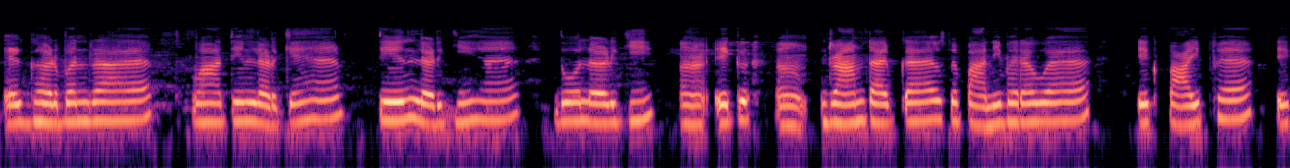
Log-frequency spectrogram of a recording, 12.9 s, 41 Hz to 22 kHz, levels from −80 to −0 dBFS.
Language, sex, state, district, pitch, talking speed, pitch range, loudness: Hindi, female, Chhattisgarh, Balrampur, 240 Hz, 145 wpm, 230-260 Hz, -17 LUFS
